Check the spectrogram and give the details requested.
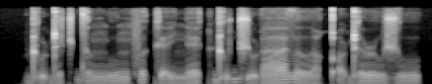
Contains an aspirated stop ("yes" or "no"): no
